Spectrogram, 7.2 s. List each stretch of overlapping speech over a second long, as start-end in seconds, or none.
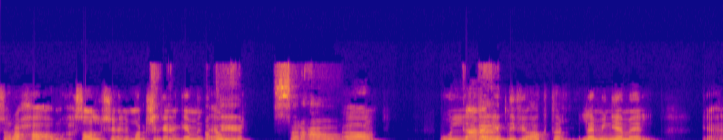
1.3-2.5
